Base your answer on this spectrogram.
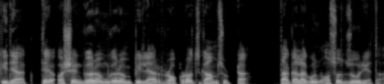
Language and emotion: Goan Konkani, neutral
